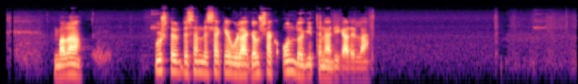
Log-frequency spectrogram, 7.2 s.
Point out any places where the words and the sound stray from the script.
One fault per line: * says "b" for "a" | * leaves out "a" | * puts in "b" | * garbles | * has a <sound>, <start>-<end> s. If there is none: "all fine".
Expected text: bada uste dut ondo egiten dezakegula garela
* puts in "esan dezakegula gauzak"
* says "ari" for "dezakegula"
